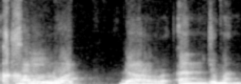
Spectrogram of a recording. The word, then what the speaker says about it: khalwat dar anjuman: Nah, khalwat daran anjuman bukan khalwah ya. Orang Persia tidak bisa baca ah itu dalam pelafalannya walaupun di hari-hari bisa khalwat dar aljuman.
